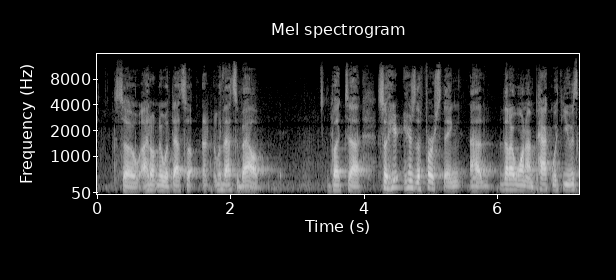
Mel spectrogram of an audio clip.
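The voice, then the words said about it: Voice suddenly faltering, hoarse. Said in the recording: “all of a sudden, I've lost my voice.”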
